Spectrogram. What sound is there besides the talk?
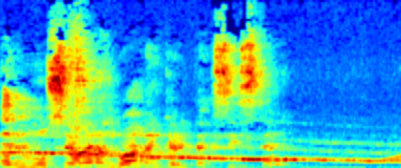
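siren outside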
